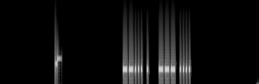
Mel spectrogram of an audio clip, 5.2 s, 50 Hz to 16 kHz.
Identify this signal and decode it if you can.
Morse code, heard as a keyed tone, about 40 wpm, 700 Hz. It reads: 7E OH
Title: Field Day Exchanges Encore - 40wpm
